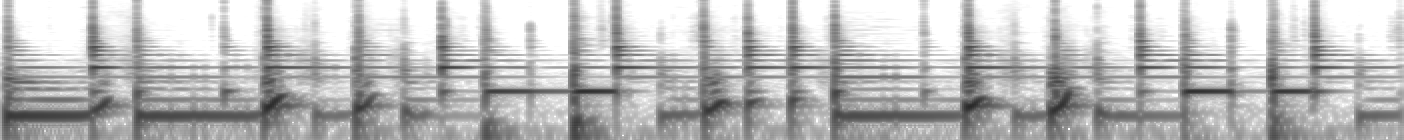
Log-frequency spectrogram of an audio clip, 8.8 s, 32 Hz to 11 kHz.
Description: Tabla loops 55 bpm
tabla loops in 55 bpm in A scale
This is an Indian tabla drum loops (scale A), playing a variety of styles.
Played by a professional tabla player .
The tabla was recorded using one of the best microphone on the market, The AKG C-12 VR microphone . The loops are mono with no EQ, EFFECT or DYNAMICS, but exported stereo for easy Drop and play .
